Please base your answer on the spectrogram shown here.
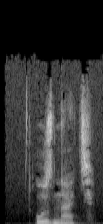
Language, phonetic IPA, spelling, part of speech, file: Russian, [ʊzˈnatʲ], узнать, verb, Ru-узнать.ogg
- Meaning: 1. to recognize 2. to get to know 3. to learn, to find out, to hear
